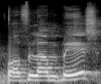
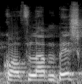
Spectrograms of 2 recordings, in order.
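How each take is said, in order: The two takes are said the same way.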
